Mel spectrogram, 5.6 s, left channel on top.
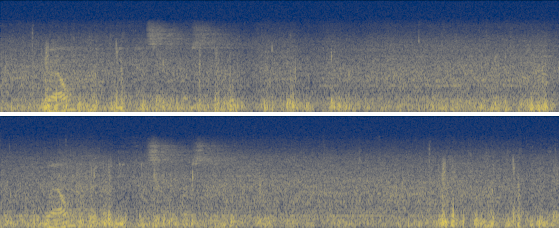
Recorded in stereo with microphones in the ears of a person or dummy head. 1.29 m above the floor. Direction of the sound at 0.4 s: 15° left (ahead or behind).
